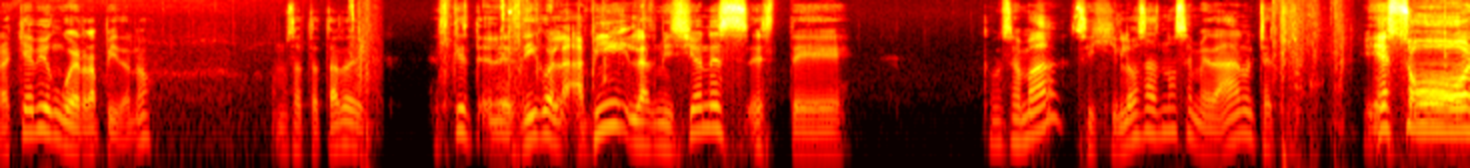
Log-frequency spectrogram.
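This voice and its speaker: A man with a Mexican accent commenting on a game he is playing, cursing constantly and shouting at enemies. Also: fairly high pitch, no room sound. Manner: profane, excitable, shouts at enemies. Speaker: gaming channel host. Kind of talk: let's play commentary.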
